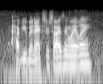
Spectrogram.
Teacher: notice my intonation rising at the end it's a yes or no question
